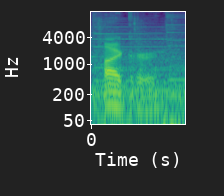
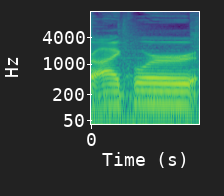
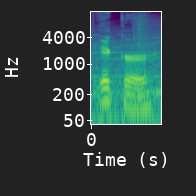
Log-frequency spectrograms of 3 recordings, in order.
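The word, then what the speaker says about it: ichor: I'm saying iore I I think it's one of those words I've always pronounced like that since I was a kid but I'm guessing ier blood before ier start that soldier's ticker would make more sense that's one of those words where I've just been mispronouncing it since I was a child but it doesn't come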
